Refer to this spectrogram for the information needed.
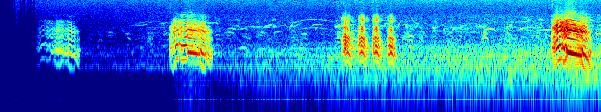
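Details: Great black-backed gull at Raghly Harbour, Co. Sligo, Ireland, giving hoarse, barking calls: two single notes, then a quick run of four, then a longer harsh cry, over a steady background rush.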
